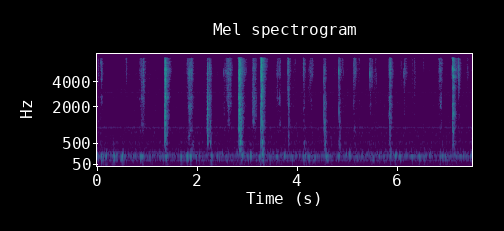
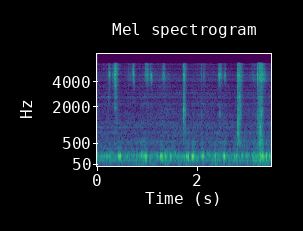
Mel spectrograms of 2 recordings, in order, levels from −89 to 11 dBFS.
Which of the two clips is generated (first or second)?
second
